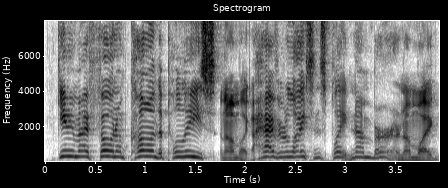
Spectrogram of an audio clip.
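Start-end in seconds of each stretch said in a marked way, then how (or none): 0.1-1.7 mock screaming woman. Girlfriend demanding her phone back, mock high-pitched scream. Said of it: "screaming at me". 2.1-3.4 very high, held-back mock shriek. Quarrel beside the car over police, high mock threat.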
